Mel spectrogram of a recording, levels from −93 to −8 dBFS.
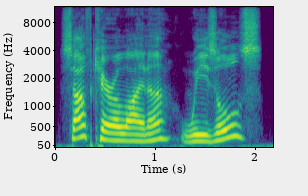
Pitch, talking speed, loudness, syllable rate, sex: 190 Hz, 80 wpm, -15 LUFS, 3.8 syllables/s, male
